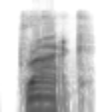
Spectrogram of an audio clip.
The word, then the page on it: drack: British English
